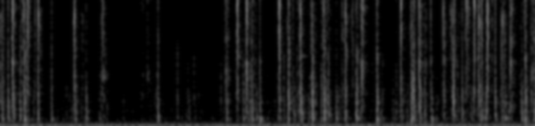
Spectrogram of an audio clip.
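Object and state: Plastic mechanical keyboard, typing.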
